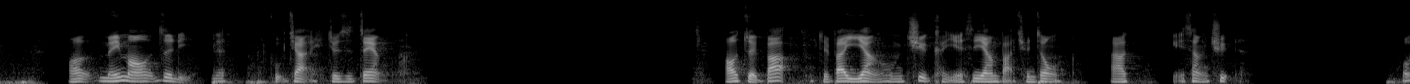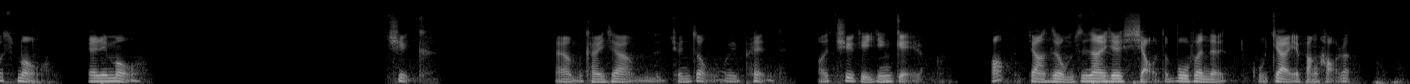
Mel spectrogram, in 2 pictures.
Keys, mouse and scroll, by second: 0.6-1.1 scroll up 2, 1.1-1.8 middle drag, 1.8 scroll up 2, 2.3-5.7 shift+middle drag, 7.4 scroll up 1, 8.1 click, 10.5 Tab, 14.1 click, 14.5 Tab, 15.9 click, 16.4-18.1 middle drag, 18.1 click, 19.4 click, 20.3-24.1 drag, 24.1-24.7 middle drag, 24.7-25.1 scroll down 2, 25.2-28.2 shift+middle drag.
